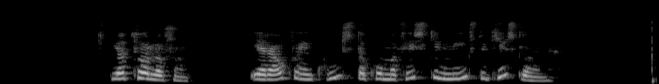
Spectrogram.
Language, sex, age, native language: Icelandic, female, 60-69, Icelandic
